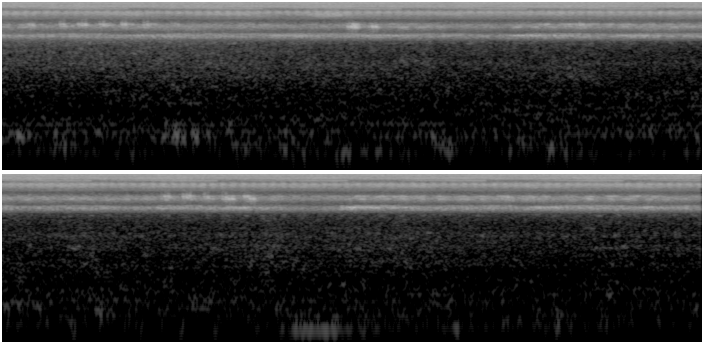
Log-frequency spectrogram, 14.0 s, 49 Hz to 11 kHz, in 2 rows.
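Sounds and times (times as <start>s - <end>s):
crickets chirping: 0.0s - 14.0s.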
